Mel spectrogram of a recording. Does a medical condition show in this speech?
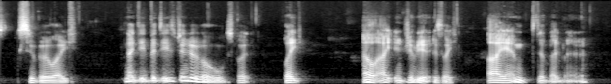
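Yes: spinal muscular atrophy.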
